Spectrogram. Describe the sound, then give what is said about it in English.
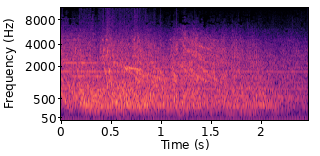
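Laser blaster fire exchanged with troops as others board a ship: a loud, dense volley of blasts that merges into a continuous crackling roar and eases slightly toward the end. “Han Solo and Chewie exchange blasting laser fire with the troops as the others board the Falcon.”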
